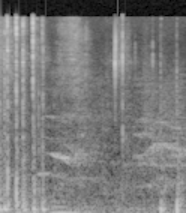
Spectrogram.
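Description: Keys clatter on a computer keyboard as a number is entered, a quick run of close taps at the start, then a lull with a couple of further clicks near the end.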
